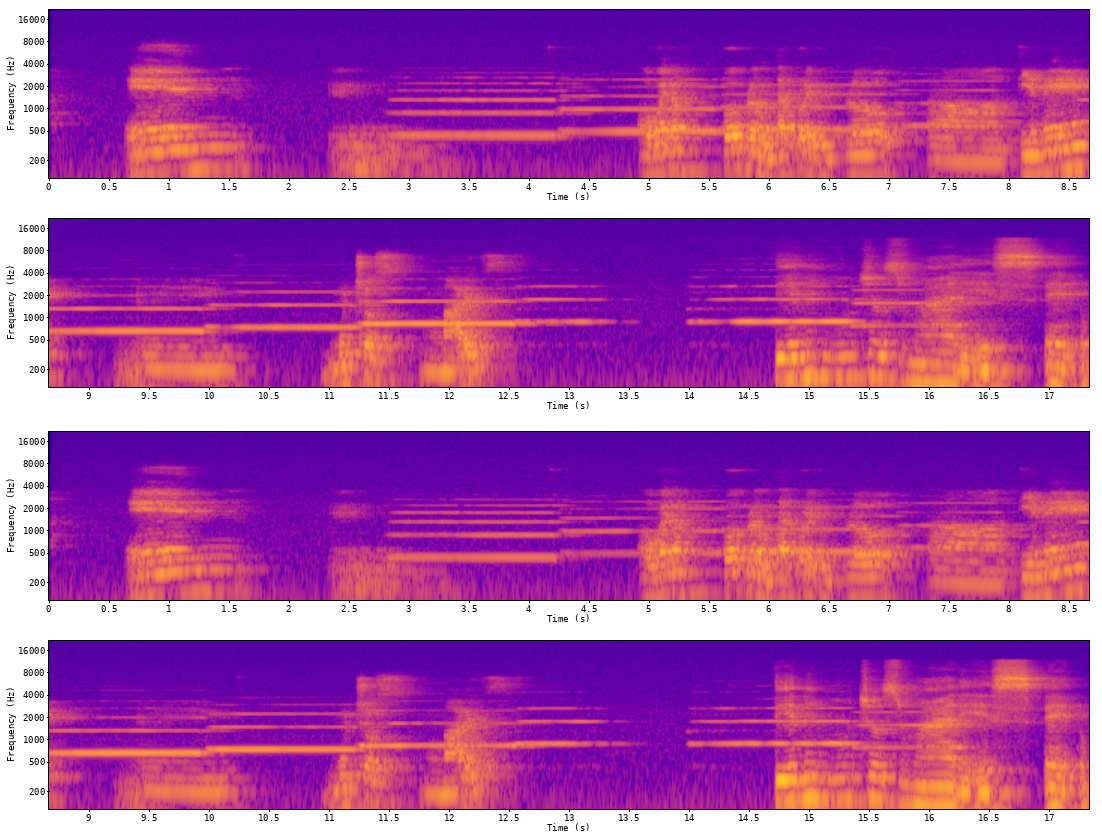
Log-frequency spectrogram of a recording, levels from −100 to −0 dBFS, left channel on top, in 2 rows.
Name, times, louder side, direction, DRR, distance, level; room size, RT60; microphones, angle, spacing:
voice 1, 0.6-1.6 2.3-3.2 4.9-7.0 7.3-8.7 9.2-10.2 10.9-12.5, left 2 dB, 90° left, -1 dB, 0.7 m, -28 dB
Wind instrument woodwind instrument, 2.8-7.9 8.5-13.2 14.0-16.2, left 1 dB, 25° left, 0.4 m, -33 dB
voice 2, 14.7-17.3, right 3 dB, 45° right, 3 dB, 0.4 m, -24 dB
3.0 x 2.1 x 3.0 m, 0.80 s
head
